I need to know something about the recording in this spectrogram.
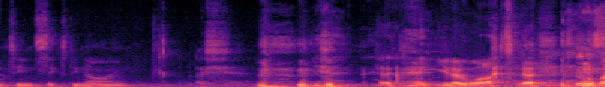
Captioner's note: laughing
